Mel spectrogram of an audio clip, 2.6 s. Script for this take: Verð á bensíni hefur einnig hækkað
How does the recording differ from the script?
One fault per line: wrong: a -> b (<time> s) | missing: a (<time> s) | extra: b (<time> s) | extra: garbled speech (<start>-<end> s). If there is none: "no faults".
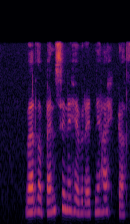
no faults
